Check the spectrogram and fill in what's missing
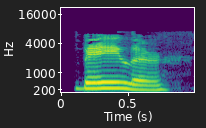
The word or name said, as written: baler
